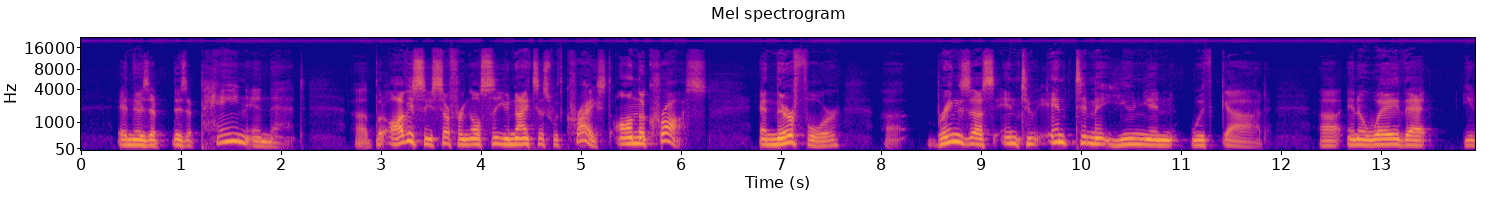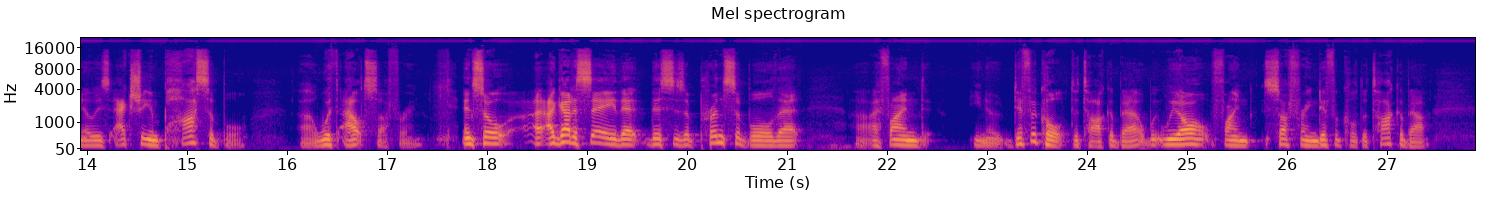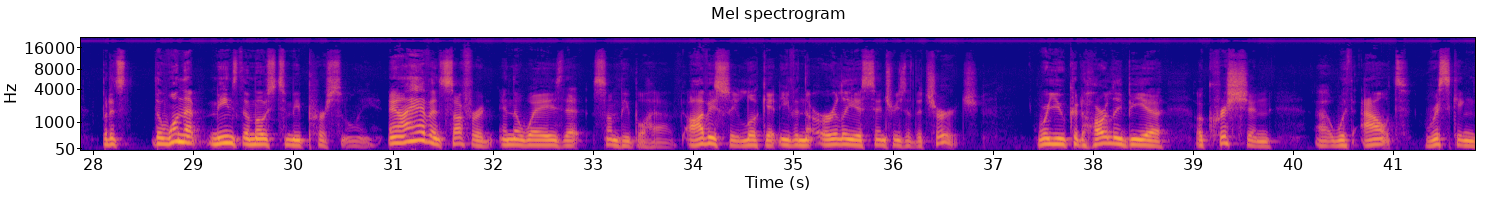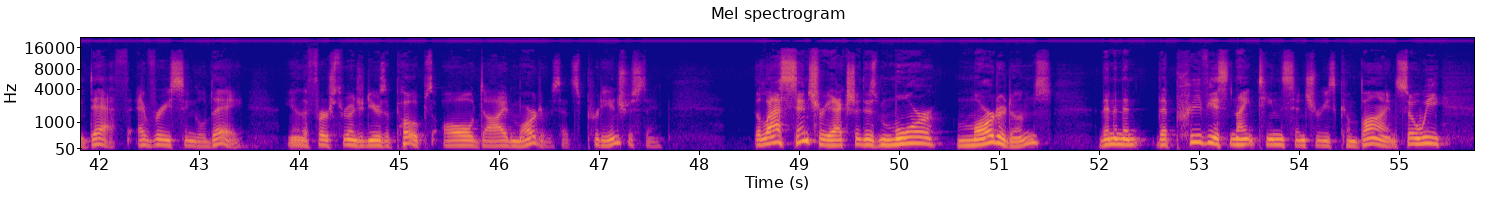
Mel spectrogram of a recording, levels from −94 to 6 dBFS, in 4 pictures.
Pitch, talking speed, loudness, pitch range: 150 Hz, 165 wpm, -23 LUFS, 135-170 Hz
